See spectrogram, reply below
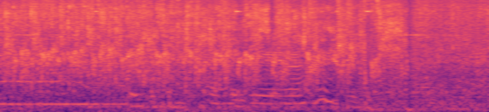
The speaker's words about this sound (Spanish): Un aplauso, por favor, a Jasmine, una bienvenida como la que se merece eh, nuestra medallista de oro boricua.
